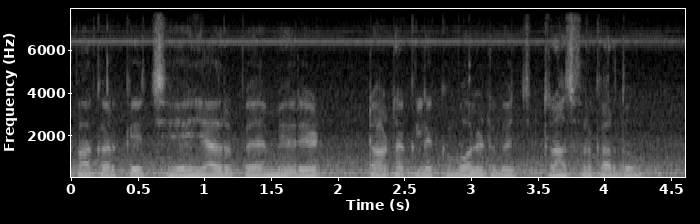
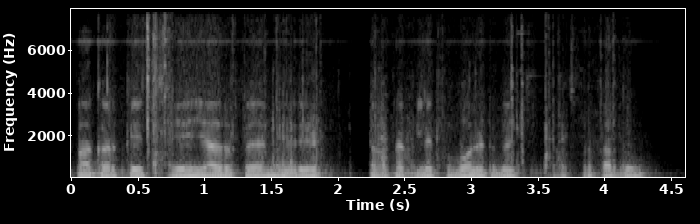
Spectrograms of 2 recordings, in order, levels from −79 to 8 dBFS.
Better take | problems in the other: first | noise reduction (neural mask model RNNoise)

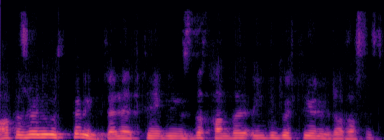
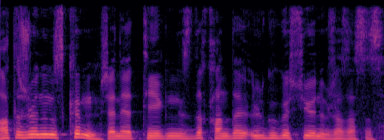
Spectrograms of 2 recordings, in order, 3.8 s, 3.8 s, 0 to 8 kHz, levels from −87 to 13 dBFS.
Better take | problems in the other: second | noise reduction (neural mask model DeepFilterNet 3)

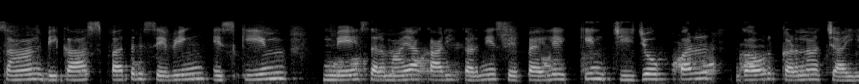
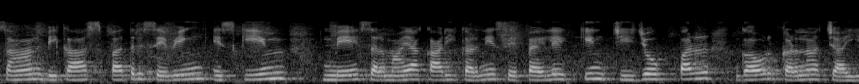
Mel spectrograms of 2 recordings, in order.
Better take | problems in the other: second | noise reduction (neural mask model RNNoise)

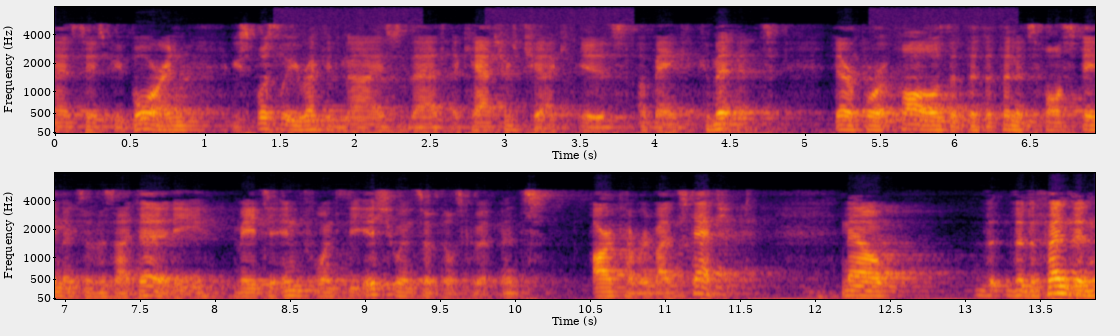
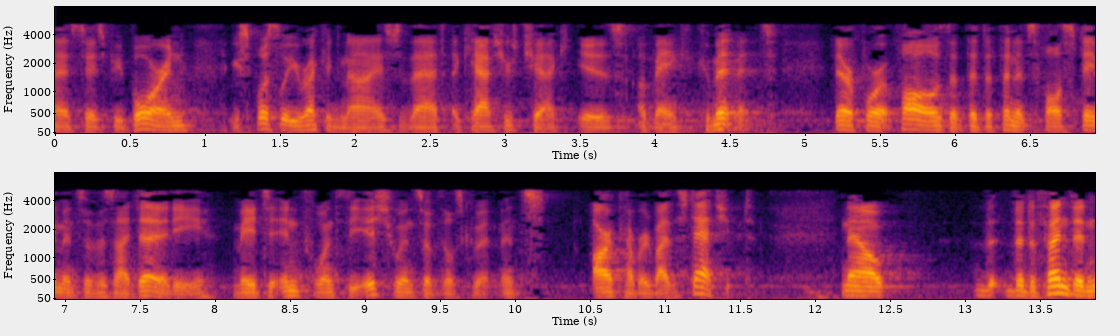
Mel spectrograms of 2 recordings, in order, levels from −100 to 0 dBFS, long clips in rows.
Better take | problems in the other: second | noise reduction (neural separator model SepFormer DNS4)

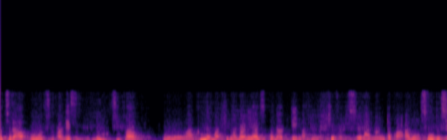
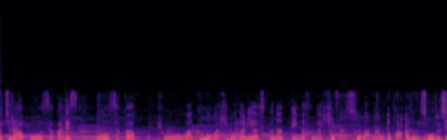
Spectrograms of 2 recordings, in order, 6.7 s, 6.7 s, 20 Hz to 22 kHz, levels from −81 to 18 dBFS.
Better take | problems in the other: second | noise reduction (neural separator model SepFormer DNS4)

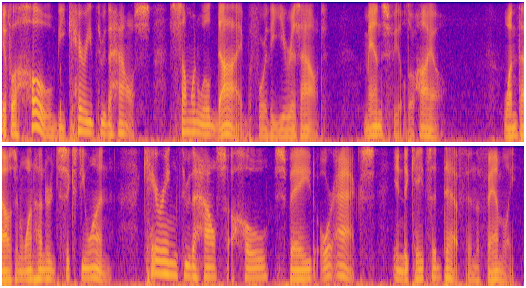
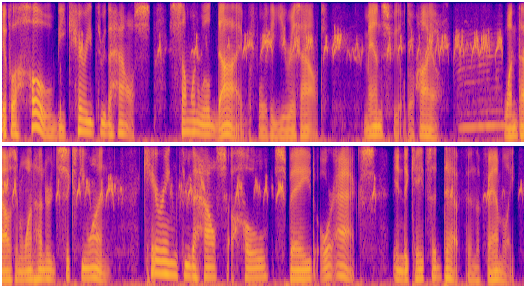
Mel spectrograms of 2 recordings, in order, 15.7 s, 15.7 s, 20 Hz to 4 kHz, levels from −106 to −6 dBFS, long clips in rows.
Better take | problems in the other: first | noise reduction (neural diffusion model UNIVERSE++)

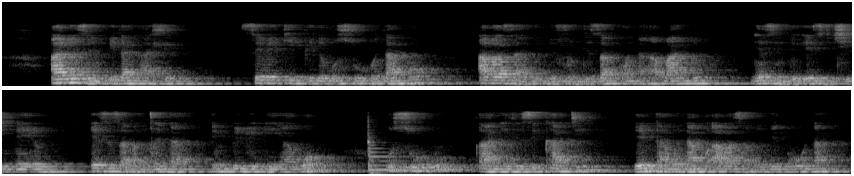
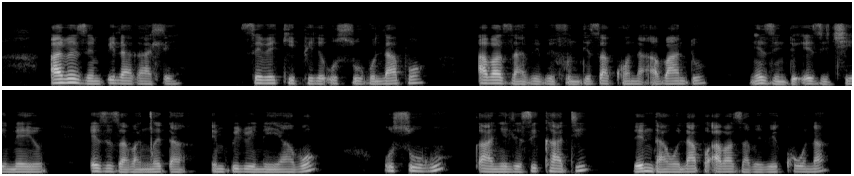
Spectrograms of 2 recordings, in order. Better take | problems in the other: second | background sound (Bowed string instrument); 11 dB below the speech // room echo; dies away in 0.9 s

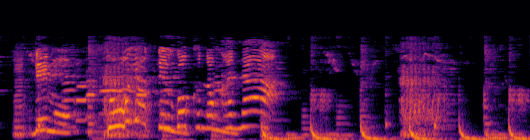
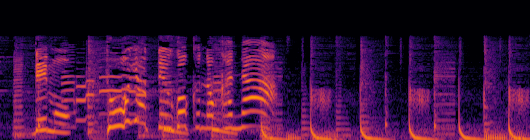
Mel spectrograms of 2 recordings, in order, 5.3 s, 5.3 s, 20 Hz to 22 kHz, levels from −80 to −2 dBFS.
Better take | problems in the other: second | noise reduction (classical method WPE with log-MMSE)

